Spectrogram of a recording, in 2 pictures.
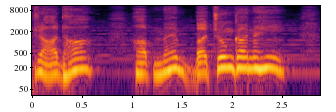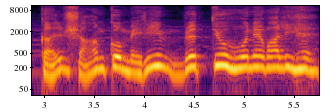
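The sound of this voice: A man's put-on character voice, high-pitched for a man, with a dark, mellow tone, lively intonation and a slow pace over faint background music.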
